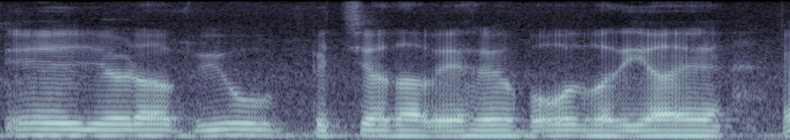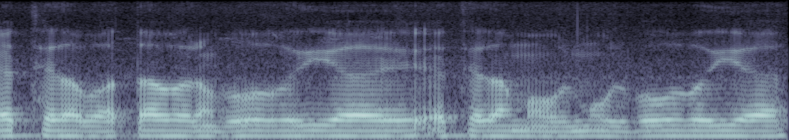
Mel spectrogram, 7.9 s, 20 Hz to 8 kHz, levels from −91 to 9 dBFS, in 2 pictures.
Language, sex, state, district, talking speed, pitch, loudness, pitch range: Punjabi, male, Punjab, Kapurthala, 165 wpm, 115 Hz, -16 LUFS, 110-115 Hz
